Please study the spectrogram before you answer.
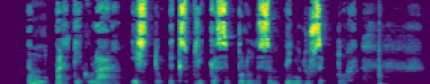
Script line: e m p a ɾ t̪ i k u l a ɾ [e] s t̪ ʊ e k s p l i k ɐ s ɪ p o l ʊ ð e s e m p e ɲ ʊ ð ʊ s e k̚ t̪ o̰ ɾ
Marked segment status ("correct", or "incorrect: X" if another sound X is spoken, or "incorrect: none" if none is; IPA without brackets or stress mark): incorrect: i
